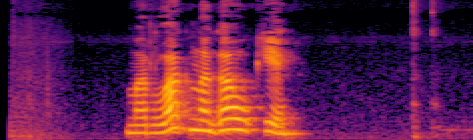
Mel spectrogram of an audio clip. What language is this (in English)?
Mari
